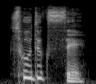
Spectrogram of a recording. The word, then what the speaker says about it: 소득세: 하지만 이와는 달리 세금을 뜻하는 한자 세납 세자를 쓰는 소득세, 등록세, 취득세는 마지막 음절을 세라고 된소리로 발음합니다.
